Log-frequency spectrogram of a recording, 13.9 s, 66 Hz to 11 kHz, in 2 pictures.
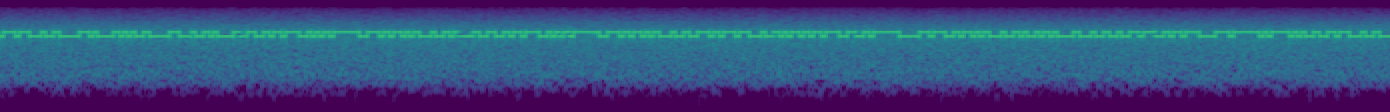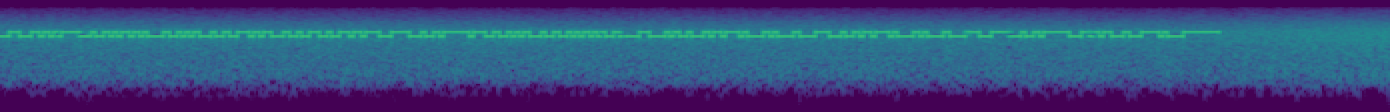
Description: RTTY (50 baud, 450 Hz shift), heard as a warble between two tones, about 2300 Hz centre. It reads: … TEST EI4CJ EI4CJ CQ F8TUJ DE LU9XSP TNX FER CALL. UR RST 339 339. NAME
